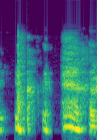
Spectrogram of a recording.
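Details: Three short, harsh cough bursts from an adult still coughing after a COVID infection, feeling horrible but much better; laughing hurts.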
